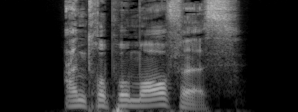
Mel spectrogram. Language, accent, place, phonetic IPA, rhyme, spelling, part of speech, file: German, Germany, Berlin, [antʁopoˈmɔʁfəs], -ɔʁfəs, anthropomorphes, adjective, De-anthropomorphes.ogg
- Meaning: strong/mixed nominative/accusative neuter singular of anthropomorph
